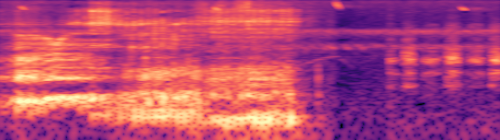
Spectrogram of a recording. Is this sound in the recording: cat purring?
yes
